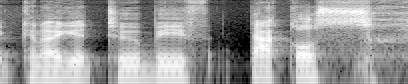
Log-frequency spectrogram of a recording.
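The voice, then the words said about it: Exaggerated dialect on one word. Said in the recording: “you do your very, very best to add the proper dialect to any word that you feel necessary to add a dialect to ... Like just that one word.”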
